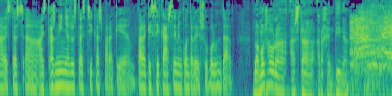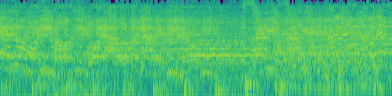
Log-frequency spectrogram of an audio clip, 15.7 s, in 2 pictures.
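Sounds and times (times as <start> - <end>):
speech: 0.0 - 8.1
large crowd chanting and shouting at a feminist street protest: 7.0 - 15.6.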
